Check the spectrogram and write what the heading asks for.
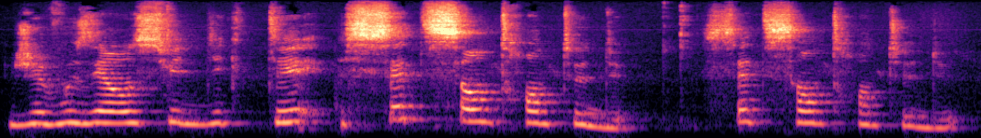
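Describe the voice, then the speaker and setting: Casting: female primary teacher, high voice, very unhurried, dictating and repeating clearly for young children. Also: lively intonation, a little mellow. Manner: dictating, repeating numbers and instructions with deliberate articulation. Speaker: primary school maths teacher. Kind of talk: dictation exercise for young pupils.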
